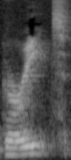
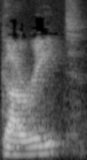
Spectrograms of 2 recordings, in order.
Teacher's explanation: Epenthesis is another phonological process or an error pattern in which a vowel is inserted between consonants where a vowel should not be inserted in the middle of a consonant cluster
